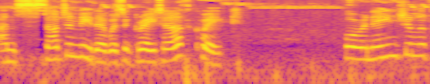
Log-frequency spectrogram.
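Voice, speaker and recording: Through noticeable background noise, a woman speaks at a fairly high pitch. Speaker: scripture reader. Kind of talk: reading aloud.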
